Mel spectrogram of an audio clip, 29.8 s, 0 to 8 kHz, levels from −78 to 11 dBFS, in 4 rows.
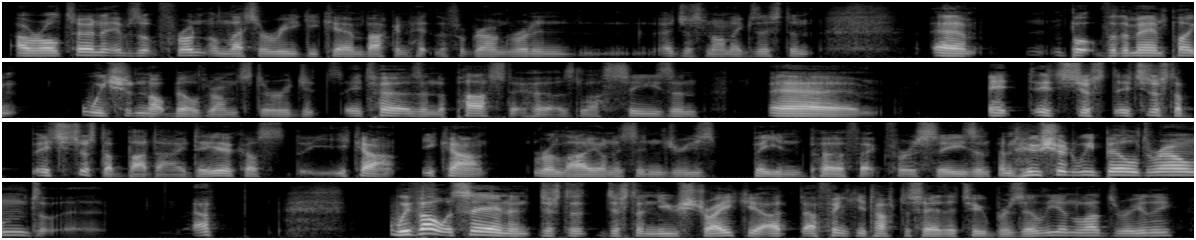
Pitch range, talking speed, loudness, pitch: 115-155 Hz, 185 wpm, -21 LUFS, 125 Hz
